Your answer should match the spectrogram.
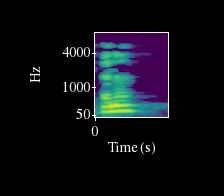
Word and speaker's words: أنا: وهذا يدل على أن كلمة أنا تنطق إذا وقفنا عليها، أم أنا تنطق الألف بمد طبيعي، أما إذا وصلنا الكلمة التي بعدها أم أنا خير من هذا، أنا خير من، إذن هذه العلامة الصفر المستطيل فوق الحرف يدل على نطقه عند الوقف عليه وحذفه عند الوصل بما بعده.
